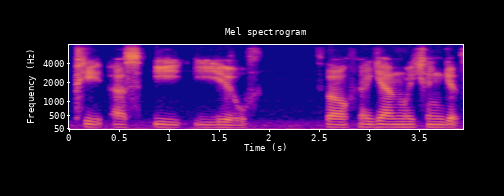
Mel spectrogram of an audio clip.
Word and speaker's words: PSEU: For example, SU. NVDA calls this SU, and it's PSEU.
